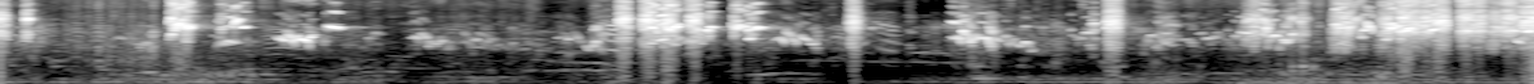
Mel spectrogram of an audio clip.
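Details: Several budgerigars chirping while eating seeds: rapid high squeaky chirps and scratchy twitters in short bursts, with clicks and rustling between calls.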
